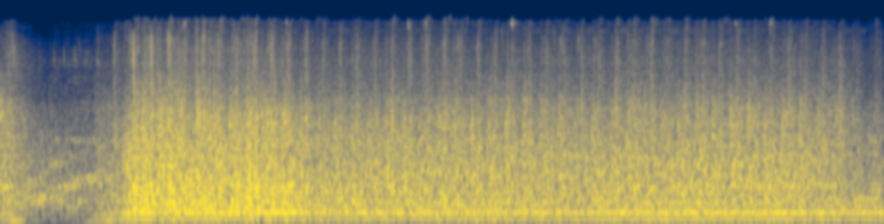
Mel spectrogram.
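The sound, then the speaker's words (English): A scalping machine cleaning conifer seed, stripping out needles, cone scale and large debris, starts up after about a second into a loud, steady mechanical drone with a low hum and fast rattling pulses. “We call it a scalping machine, and it removes a lot of the large debris, needles, and cone scale.”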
